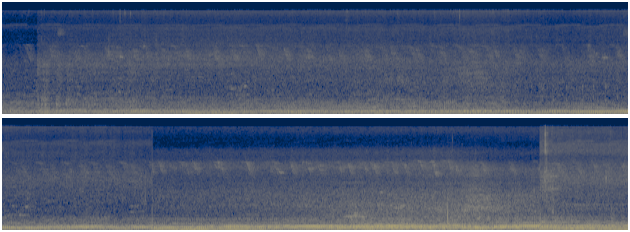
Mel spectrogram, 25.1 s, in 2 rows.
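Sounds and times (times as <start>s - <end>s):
small birds chirping: 0.0s - 25.0s
steady low rumble: 7.1s - 25.0s.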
